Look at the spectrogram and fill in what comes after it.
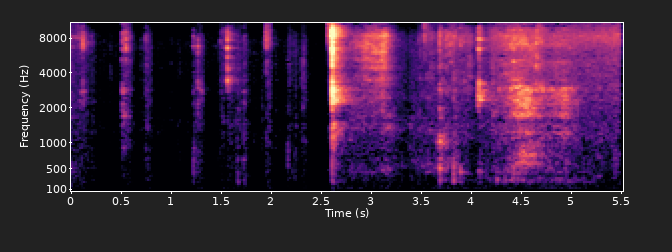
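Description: A person chewing a spicy chicken nugget: soft, rapid mouth clicks, then a sudden louder rush of noise about two and a half seconds in that lasts about two seconds.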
